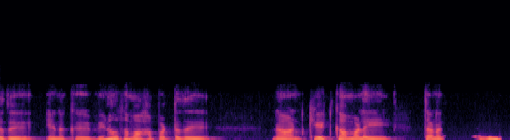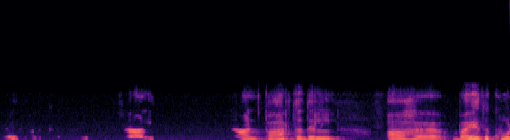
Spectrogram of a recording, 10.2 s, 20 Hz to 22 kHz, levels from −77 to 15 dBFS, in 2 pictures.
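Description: From 4.46 to 6.66 s the speech sinks by as much as about 40 dB, in pieces over roughly two seconds, likely speech suppressed in double talk as an echo canceller ducked both sides. Unlike a network dropout, it dips and recovers in patches. At 4.79 to 4.97 s the other side's voice leaks through, a scrap about 15 dB below the speech, distinct from the talker's own voice. A shorter suppression, about 30 dB deep, follows at 7.38 to 7.56 s. Throughout, the call path's Opus coding stops everything above 8 kHz.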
